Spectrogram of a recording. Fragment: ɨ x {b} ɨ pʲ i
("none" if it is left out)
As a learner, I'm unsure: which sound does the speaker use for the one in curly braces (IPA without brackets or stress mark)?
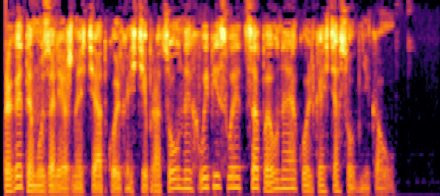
v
